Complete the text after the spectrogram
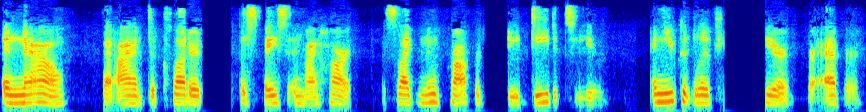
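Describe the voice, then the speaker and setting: Female poet, raspy and fry-tinged, measured and expressive, on muffled audio. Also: low voice, no room sound. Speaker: poet and guest reader. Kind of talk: spoken-word poetry reading and casual chat. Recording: dull, lo-fi audio.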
